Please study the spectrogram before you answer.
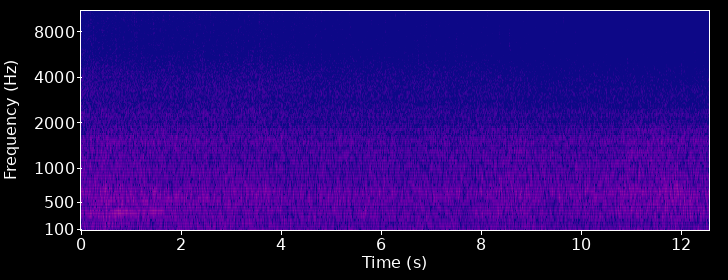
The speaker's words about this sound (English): The rain has died down to just a shower now, and I'm thinking the storm has passed.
